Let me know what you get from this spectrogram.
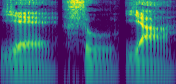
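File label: "yethuya", concatenated syllables; Affixing experiment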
